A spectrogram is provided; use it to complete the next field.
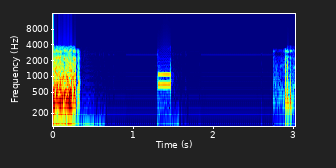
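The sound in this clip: A single short telephone keypad dialing tone sounds as a clear, steady dual-tone beep, set between brief bursts of other noise at the start and end.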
